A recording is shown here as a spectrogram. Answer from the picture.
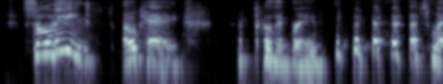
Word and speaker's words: Solis: say your last name again I'm so sorry soise soise okay Co brain that's my excuse um Marita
